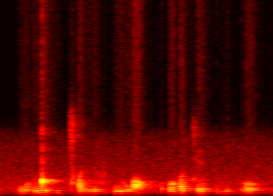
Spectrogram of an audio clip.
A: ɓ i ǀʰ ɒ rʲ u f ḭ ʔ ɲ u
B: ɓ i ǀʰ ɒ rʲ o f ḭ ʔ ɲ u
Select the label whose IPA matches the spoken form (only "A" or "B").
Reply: B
